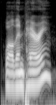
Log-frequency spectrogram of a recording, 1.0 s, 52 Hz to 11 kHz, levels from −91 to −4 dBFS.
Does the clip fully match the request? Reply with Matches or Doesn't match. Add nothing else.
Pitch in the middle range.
Matches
